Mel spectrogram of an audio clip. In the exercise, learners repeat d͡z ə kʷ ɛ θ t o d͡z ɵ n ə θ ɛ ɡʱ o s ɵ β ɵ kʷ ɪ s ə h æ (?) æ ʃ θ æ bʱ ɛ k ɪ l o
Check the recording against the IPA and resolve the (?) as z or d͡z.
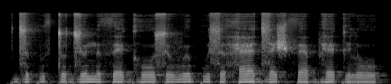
d͡z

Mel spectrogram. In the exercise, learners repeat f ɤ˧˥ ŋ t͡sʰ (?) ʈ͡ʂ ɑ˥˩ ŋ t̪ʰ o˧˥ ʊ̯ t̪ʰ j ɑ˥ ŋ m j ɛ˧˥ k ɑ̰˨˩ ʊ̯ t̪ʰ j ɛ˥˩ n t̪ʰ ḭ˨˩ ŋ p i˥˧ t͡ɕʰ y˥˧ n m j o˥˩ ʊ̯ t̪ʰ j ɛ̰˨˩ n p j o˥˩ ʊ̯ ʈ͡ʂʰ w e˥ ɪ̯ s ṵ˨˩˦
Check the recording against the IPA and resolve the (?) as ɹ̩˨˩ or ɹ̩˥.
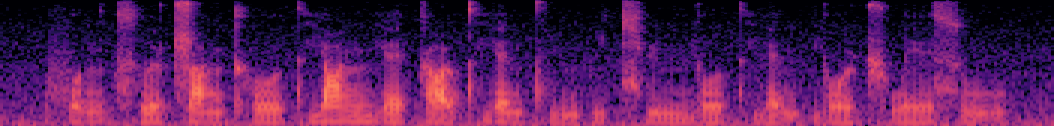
ɹ̩˨˩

